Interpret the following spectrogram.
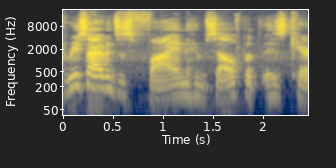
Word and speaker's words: Rhys Ifans: The villain is, you're going to have to remind me how to pronounce his name. Rhys right? Ifans. Rhys Ifans.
